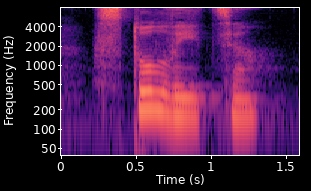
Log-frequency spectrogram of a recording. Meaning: capital (city designated as seat of government)
- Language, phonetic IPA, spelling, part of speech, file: Ukrainian, [stɔˈɫɪt͡sʲɐ], столиця, noun, Uk-столиця.ogg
